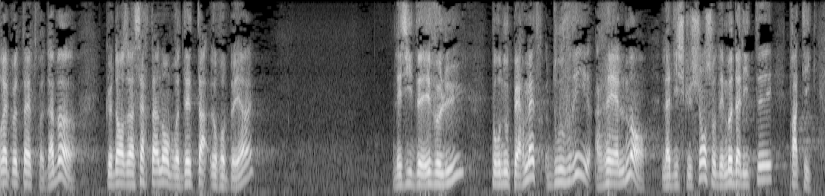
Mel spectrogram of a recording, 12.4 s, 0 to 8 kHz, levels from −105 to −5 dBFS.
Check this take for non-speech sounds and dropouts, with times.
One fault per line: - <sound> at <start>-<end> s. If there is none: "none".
none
